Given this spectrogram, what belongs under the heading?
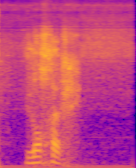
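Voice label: "logger", Dutch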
